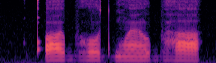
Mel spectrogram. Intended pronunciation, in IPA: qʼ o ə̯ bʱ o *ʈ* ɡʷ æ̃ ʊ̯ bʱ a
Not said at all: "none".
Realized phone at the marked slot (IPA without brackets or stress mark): d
